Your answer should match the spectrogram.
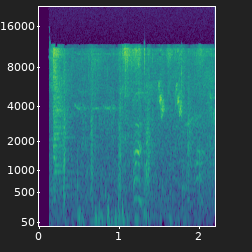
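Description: Open-air ballpark ambience: distant voices calling out, with a few scattered clicks and knocks and short high chirps.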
